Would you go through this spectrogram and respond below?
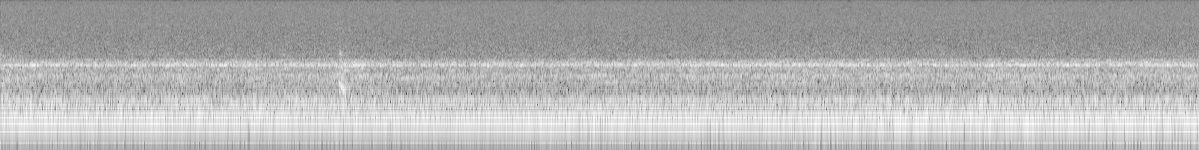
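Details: Steady mechanical hum with layered electrical tones and faint background noise throughout, no animal voice present.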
